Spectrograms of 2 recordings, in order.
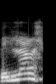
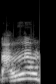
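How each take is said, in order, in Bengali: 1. প্রথম স্বরধ্বনিটি একটি 'i' ধ্বনি। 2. প্রথম স্বরধ্বনিটি একটি 'a' ধ্বনি। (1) "আমার নামটা সুন্দরভাবে উচ্চারণ করতে পারলো" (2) "আমরা যদি তার নামটাকে আমরা ভুলভাবে উচ্চারণ করি"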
